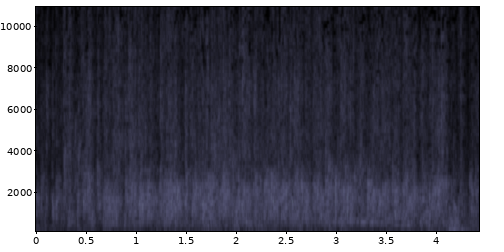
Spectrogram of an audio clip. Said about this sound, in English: I mean, I'm clapping with you. That was damn near everybody.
